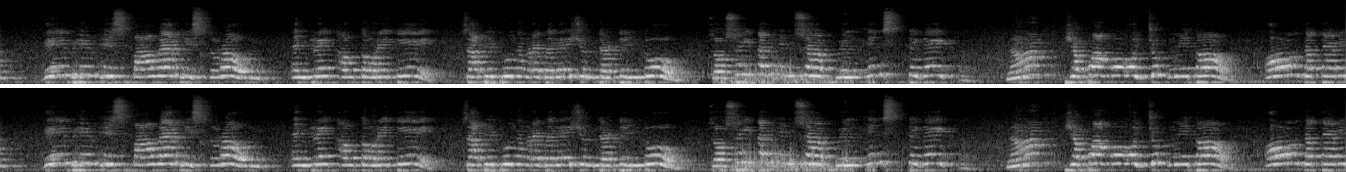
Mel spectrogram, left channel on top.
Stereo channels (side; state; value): both; normal; correlation 0.85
